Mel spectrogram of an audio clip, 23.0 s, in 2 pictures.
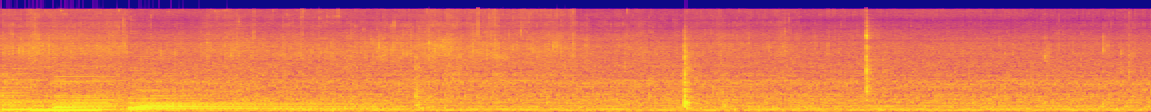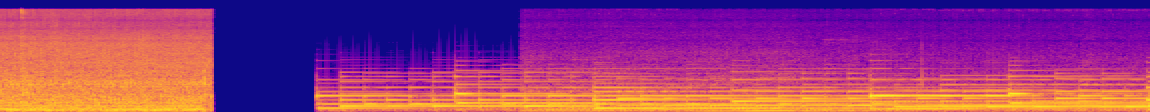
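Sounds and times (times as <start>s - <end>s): food sizzling in a pan: 0.0s - 13.6s.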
